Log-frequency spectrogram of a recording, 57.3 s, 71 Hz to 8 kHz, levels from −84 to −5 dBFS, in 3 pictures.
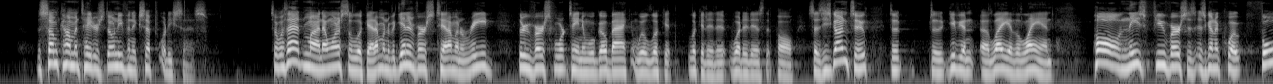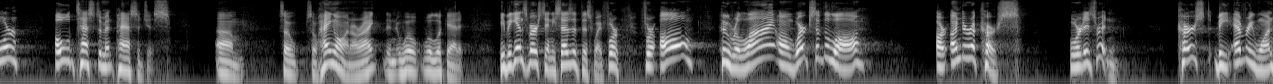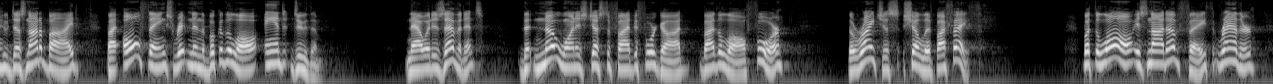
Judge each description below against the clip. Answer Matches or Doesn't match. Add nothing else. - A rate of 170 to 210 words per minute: Matches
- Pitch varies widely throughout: Matches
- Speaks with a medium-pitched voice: Matches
